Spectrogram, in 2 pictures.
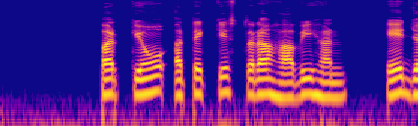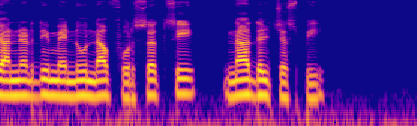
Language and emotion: Punjabi, neutral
